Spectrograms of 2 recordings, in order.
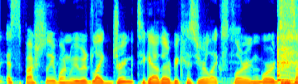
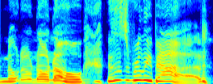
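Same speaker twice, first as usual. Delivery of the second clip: high-pitched, playful dismay; mock alarm; 10 semitones higher than usual. Host reacting to a reality couple's bad habits, mock alarm. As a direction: protest in a much higher, half-laughing voice.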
